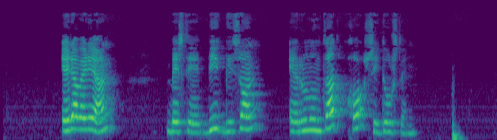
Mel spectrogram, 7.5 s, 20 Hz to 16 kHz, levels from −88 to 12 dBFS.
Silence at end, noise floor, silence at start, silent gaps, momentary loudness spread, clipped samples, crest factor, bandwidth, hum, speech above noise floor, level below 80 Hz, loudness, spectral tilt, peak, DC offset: 0.55 s; -68 dBFS; 0.9 s; none; 17 LU; under 0.1%; 20 dB; 11.5 kHz; none; 51 dB; -44 dBFS; -18 LUFS; -5 dB/octave; 0 dBFS; under 0.1%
